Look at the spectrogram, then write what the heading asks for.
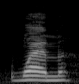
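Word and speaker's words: Nguyen: fighter uh Johnny uh when it has you know all the the the the Vietnamese have like the ngg U ye n spelling but it's pronounced when I think so Johnny when or when sorry I keep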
